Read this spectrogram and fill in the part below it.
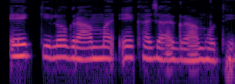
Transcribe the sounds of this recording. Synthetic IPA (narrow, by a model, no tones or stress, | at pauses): ekːiloɡɾamːãʔekɦəd͡ʒa̰ɾɡɾa̰mɦot̪ʰe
